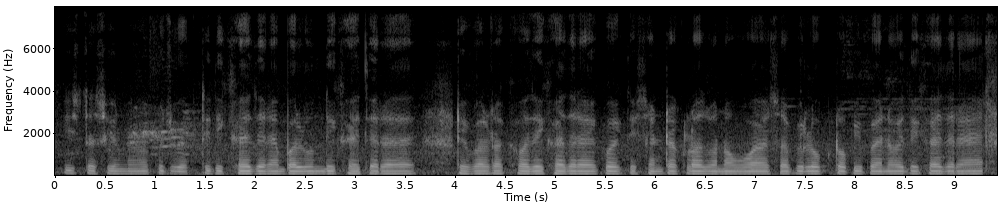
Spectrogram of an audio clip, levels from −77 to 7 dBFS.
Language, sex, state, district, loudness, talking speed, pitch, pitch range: Hindi, male, Maharashtra, Dhule, -30 LUFS, 230 wpm, 105 Hz, 100-105 Hz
